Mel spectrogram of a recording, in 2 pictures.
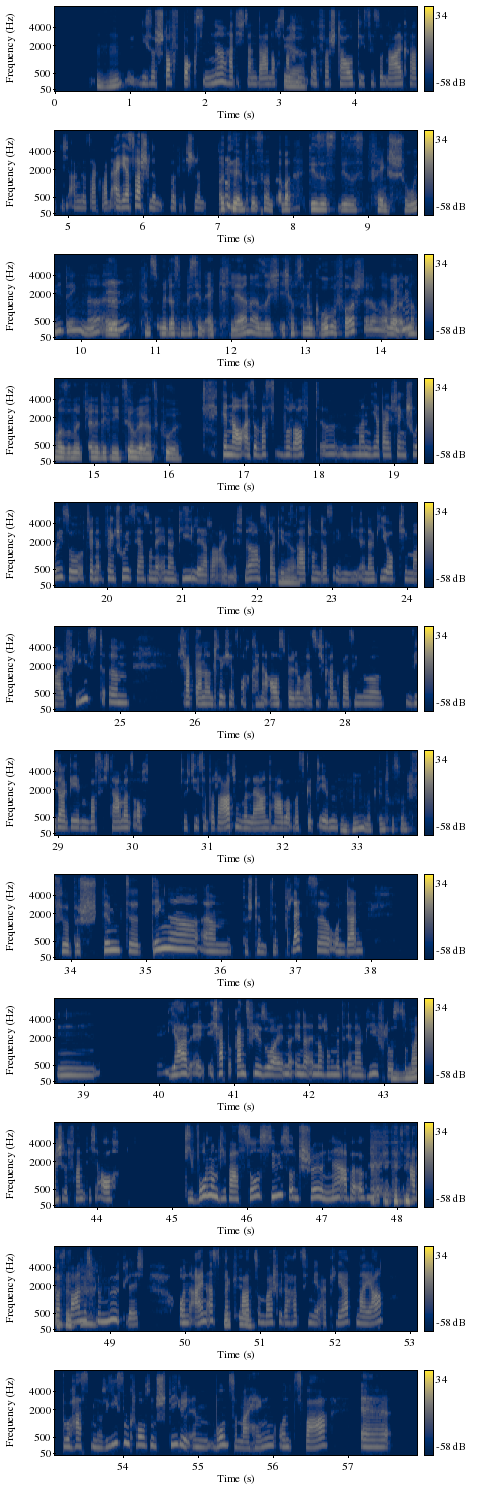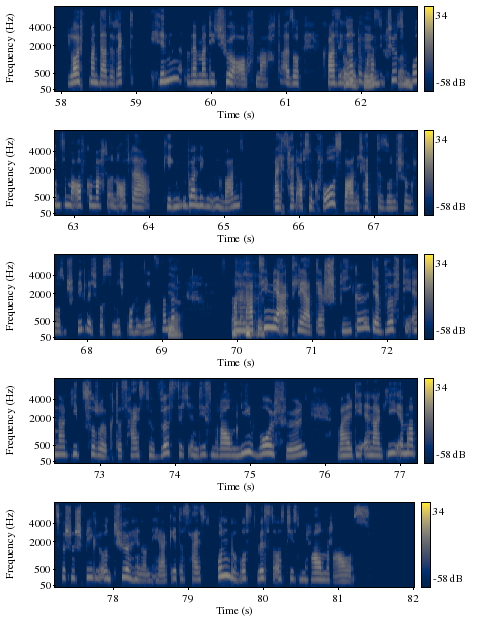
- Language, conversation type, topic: German, podcast, Was machst du, um dein Zuhause gemütlicher zu machen?
- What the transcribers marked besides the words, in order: chuckle; chuckle; chuckle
